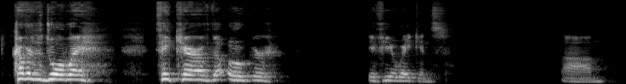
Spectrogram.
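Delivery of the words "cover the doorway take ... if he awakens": very loud shouting. Narrating a game scene, a character calls back to the others: calling out behind him. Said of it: "he calls out behind him".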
